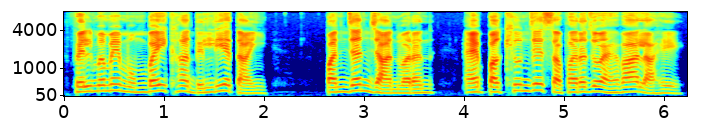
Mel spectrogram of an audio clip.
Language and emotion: Sindhi, neutral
